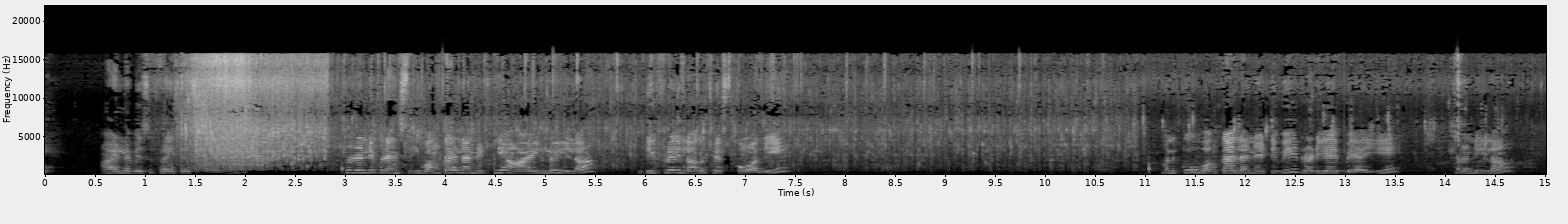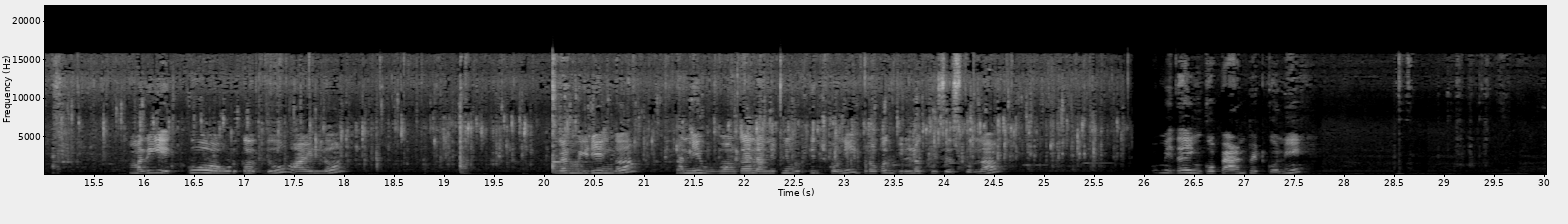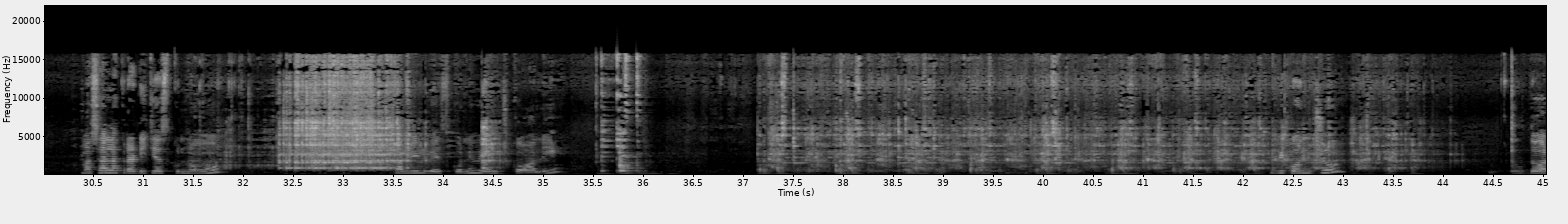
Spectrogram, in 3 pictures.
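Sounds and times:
vegetables frying in oil: 1.1 - 25.9, 37.2 - 44.2
peanuts rattling in a metal pan: 1.2 - 14.5, 15.1 - 25.8, 31.6 - 34.6, 37.2 - 44.2
wooden spatula stirring: 37.1 - 44.2.

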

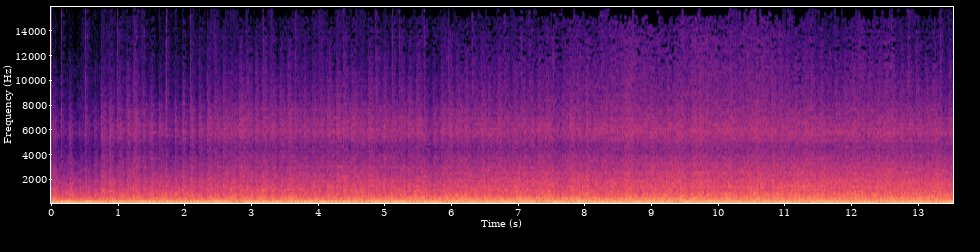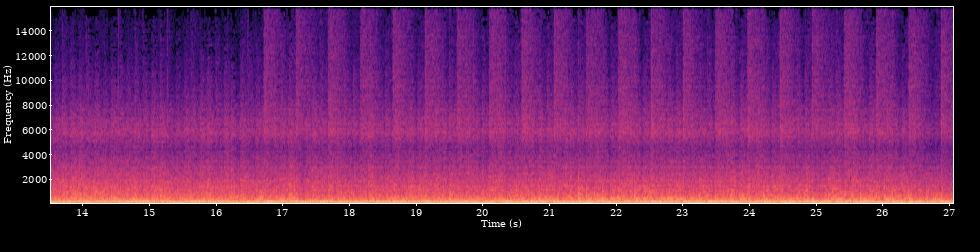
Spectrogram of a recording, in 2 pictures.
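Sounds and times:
heavy bass drone: 0.0 - 27.0
wall of electronic noise: 0.0 - 27.0.

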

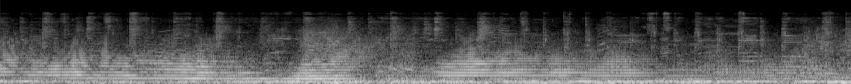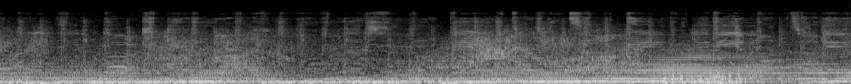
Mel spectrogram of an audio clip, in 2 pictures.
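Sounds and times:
propeller plane engine droning: 0.0 - 17.0.

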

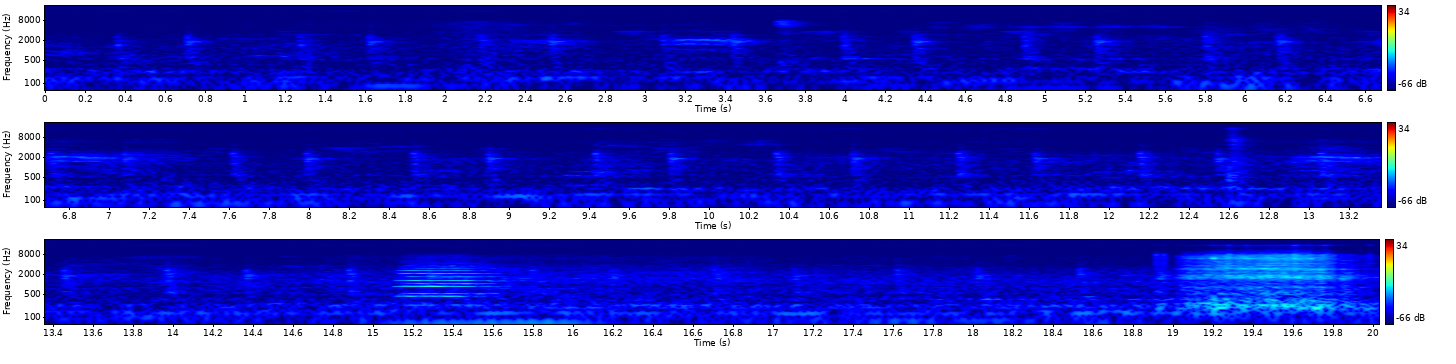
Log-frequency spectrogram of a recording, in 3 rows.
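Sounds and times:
faint regular ticking: 0.0 - 20.0.

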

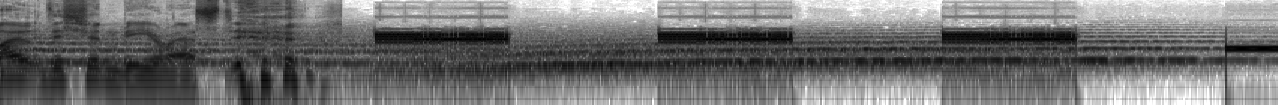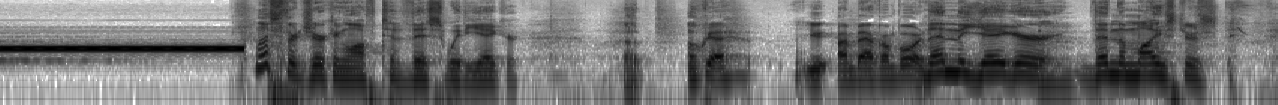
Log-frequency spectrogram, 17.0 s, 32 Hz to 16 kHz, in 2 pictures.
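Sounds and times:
low drone: 0.0 - 8.8
two-note attention tone: 0.4 - 9.7.

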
